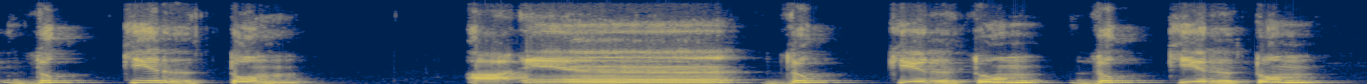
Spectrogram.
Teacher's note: اب اس کو ذکرتم نہیں پڑھنا، زال کے بعد کاف جو ہے، کاف کے اوپر شد ہے، زال پیش، کاف ذک، کاف زیر را کر، ذکرتم، یہاں پر را ساکن سے پہلے زیر ہے تو را بریک پڑھا جائے گا. را ساکن سے پہلے زیر ہو تو را بریک پڑھا جاتا ہے.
